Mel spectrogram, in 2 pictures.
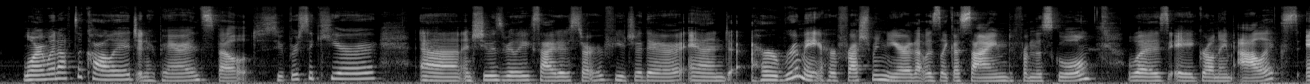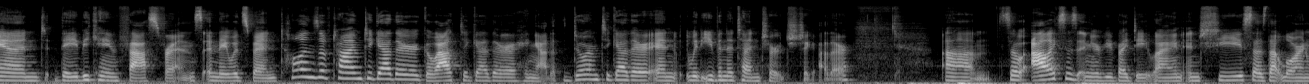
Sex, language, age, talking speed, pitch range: female, English, 10-29, 185 wpm, 165-205 Hz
